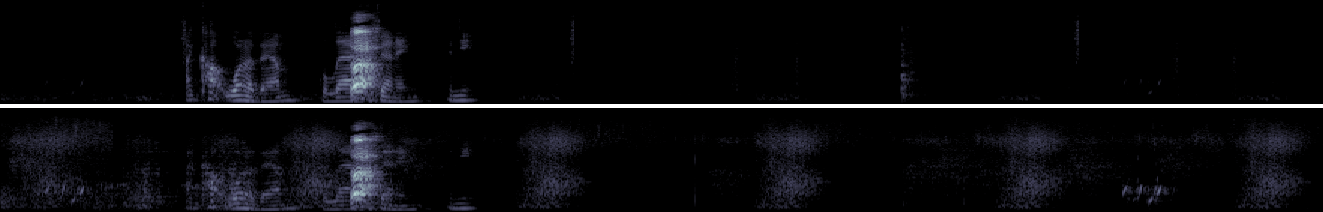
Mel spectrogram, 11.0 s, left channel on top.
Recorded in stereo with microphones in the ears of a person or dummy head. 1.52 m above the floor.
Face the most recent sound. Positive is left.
turn(degrees=10)  # may be behind; listen again after turning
